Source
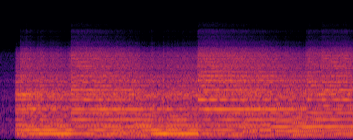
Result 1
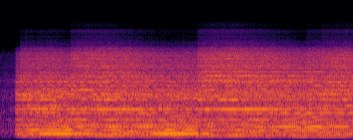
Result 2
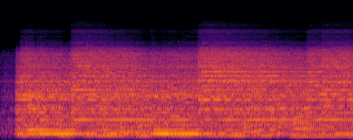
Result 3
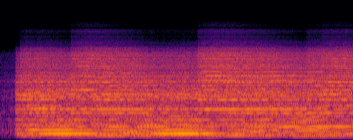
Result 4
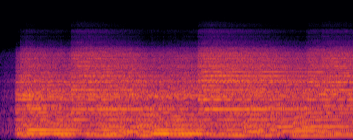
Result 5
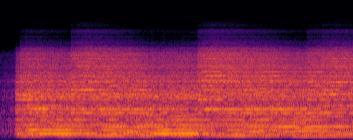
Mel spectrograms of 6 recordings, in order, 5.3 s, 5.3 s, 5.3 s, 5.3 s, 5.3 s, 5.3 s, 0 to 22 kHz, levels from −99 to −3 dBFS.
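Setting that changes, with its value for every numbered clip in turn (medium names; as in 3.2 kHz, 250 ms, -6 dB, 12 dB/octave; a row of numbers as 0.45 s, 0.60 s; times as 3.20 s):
gated-style reverb, gate: 500 ms, 90 ms, 340 ms, 140 ms, 230 ms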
